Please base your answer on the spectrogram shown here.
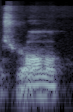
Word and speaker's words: Toronto: a true Canadian when you didn't pronounce the last T in Toronto toron Toronto where are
